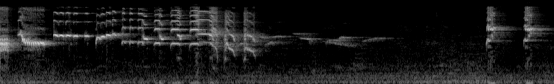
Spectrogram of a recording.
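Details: Black-winged magpie-robin in long song bursts meant to rouse other magpie-robins: rapid, high whistled notes and trills tumbling together, fading into a quiet thin whistle, then two sharp loud notes.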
